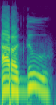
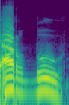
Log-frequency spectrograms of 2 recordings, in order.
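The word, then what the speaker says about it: أرض: Kemudian pada lafal huruf dad harus bedakan antara huruf dal dengan huruf dad. Jangan ardu, tapi ardu, ardu mim baquliha.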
